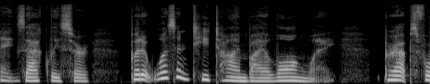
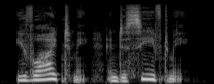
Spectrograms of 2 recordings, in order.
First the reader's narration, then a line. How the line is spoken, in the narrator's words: she said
